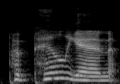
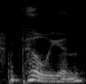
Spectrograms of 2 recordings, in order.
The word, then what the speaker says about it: Papillion: youtube commenter who says it is pronounced papillion rhymes with a million papillion papillion the correct way to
